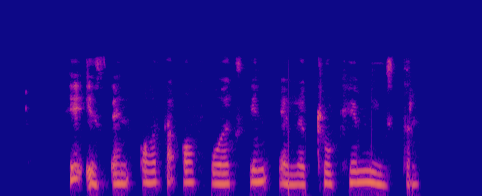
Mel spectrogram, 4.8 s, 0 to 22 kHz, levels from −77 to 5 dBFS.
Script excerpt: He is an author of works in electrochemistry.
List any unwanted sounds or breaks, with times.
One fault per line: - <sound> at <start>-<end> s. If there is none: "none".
none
